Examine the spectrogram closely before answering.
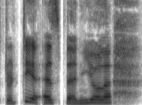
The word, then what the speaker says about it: tortilla Española: which makes the ease of preparing Trader Joe's tortilla Española Yes, that's how it's pronounced, all the more impressive.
